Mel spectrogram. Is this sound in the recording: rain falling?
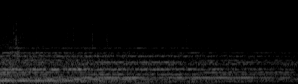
yes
